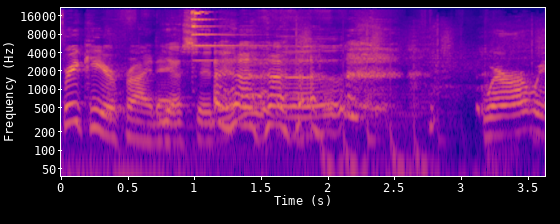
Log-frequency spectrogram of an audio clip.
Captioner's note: bell dings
